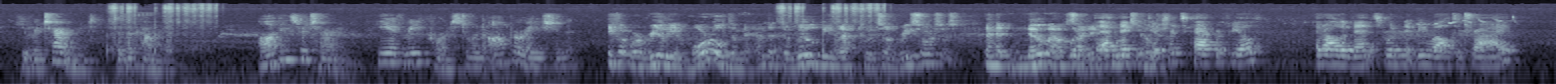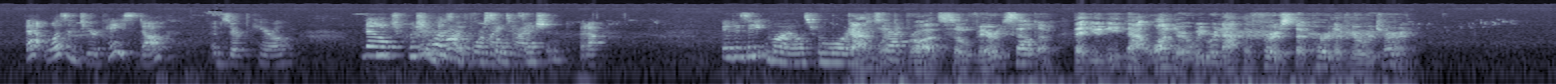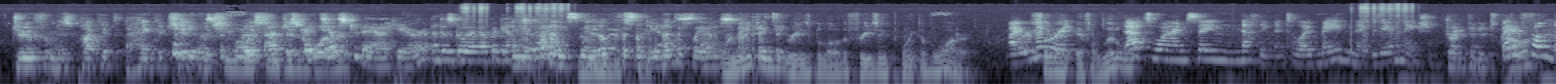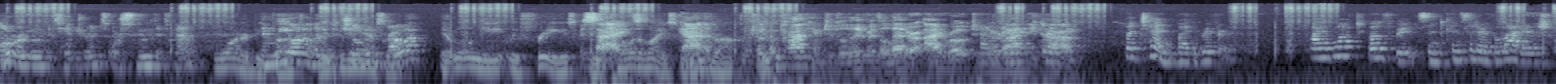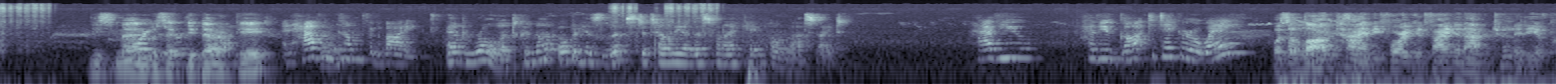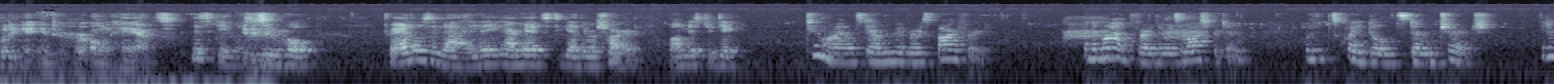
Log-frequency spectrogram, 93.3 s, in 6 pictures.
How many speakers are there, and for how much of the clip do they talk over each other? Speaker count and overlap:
10, about 25%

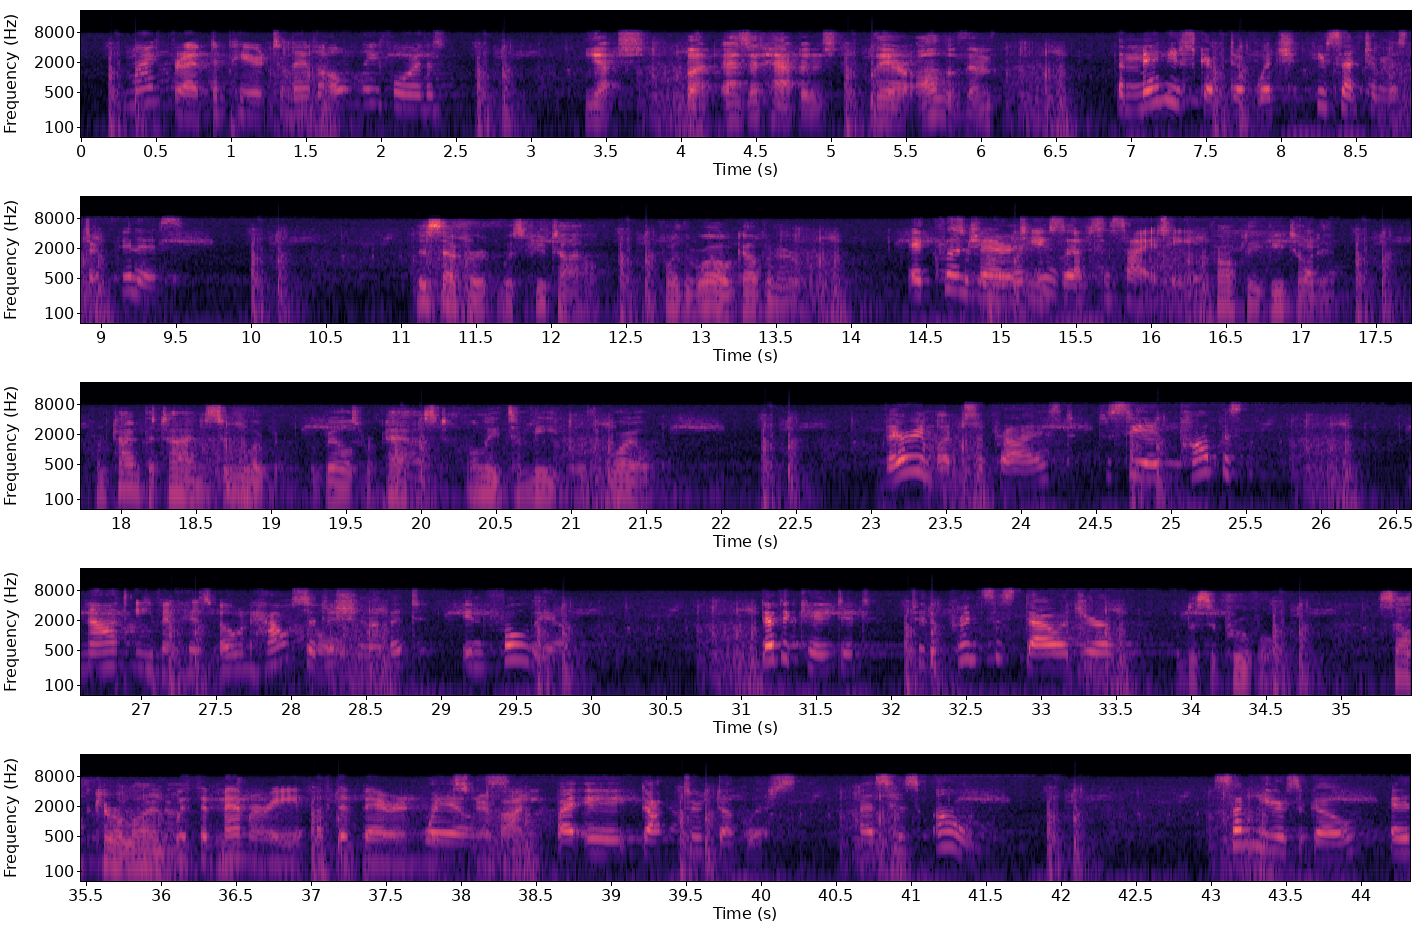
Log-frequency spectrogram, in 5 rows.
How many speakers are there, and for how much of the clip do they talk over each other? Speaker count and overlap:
4, about 9%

